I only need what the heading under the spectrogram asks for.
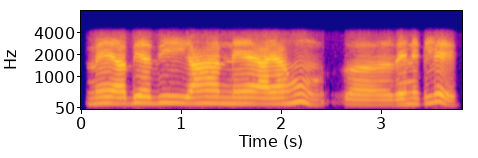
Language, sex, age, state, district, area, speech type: Hindi, male, 30-45, Rajasthan, Jaipur, urban, conversation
